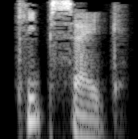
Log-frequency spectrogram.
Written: keepsake

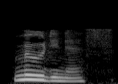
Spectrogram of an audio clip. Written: moodiness

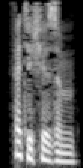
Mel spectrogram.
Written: fetishism

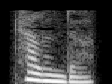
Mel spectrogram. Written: calendar

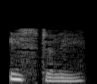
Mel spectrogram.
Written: easterly

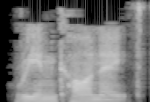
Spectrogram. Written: reincarnate

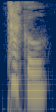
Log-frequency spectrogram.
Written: tackle

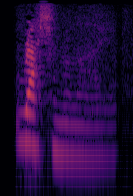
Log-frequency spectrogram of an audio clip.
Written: rationalize

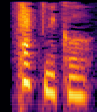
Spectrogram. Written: technical

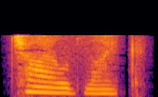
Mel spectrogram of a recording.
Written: childlike

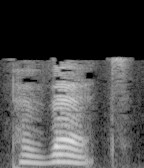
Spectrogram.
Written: pervert

